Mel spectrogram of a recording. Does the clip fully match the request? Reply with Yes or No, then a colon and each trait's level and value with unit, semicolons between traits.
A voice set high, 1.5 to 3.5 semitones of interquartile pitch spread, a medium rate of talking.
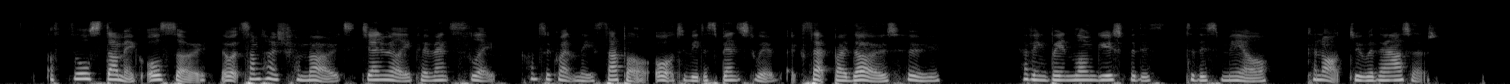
No: high, 195 Hz; average, 2.8 semitones; slow, 130 wpm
